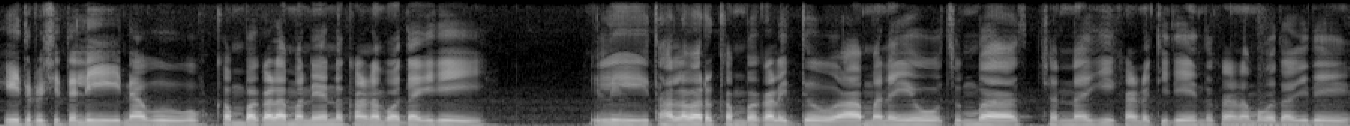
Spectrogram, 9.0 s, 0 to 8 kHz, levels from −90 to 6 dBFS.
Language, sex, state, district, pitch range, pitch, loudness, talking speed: Kannada, male, Karnataka, Shimoga, 130-135 Hz, 130 Hz, -23 LUFS, 115 wpm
